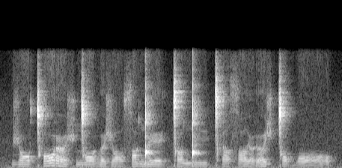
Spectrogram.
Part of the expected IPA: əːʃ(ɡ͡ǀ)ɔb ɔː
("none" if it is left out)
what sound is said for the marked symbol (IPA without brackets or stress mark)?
ǀ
